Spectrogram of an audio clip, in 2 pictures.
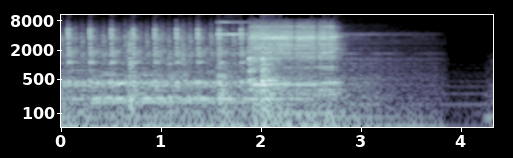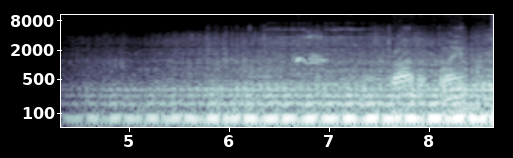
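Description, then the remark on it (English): An airplane engine being run up on the tarmac at Derby Airport, the East Midlands Airport: a steady, deep droning roar with a humming tone that swells gradually louder, following an earlier rattling, hissing burst and a short gap of near silence. “You can hear a plane being run up now.”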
